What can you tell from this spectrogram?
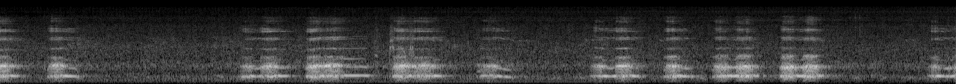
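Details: Male mantled howler monkey howling near a female at Los Tuxtlas Biosphere Reserve, Veracruz, Mexico: deep, guttural, roaring pulses in irregular runs, about a dozen harsh bursts of roughly half a second each, separated by short pauses.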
